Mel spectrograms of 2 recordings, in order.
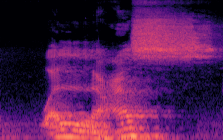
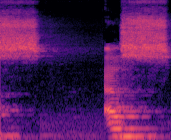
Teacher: Sifat mengalirnya suara dari huruf shad dalam kondisi sukun seperti ini, maka dialirkan dulu. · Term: sifat rakhawah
